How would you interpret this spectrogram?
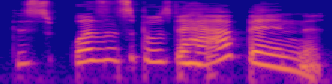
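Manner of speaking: high, slow, anguished yell. A narrator's reading. Patient told of a death, yelling in disbelief. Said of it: "I yell".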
